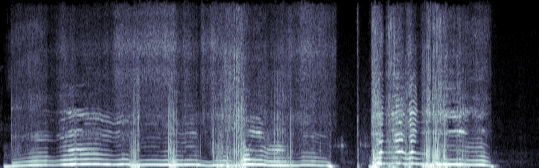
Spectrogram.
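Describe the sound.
A person imitates the trumpeting from an African elephant's trunk, as on a Serengeti safari, with a long, loud, droning blast of about three seconds, then a brief pause and a second, shorter blast.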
